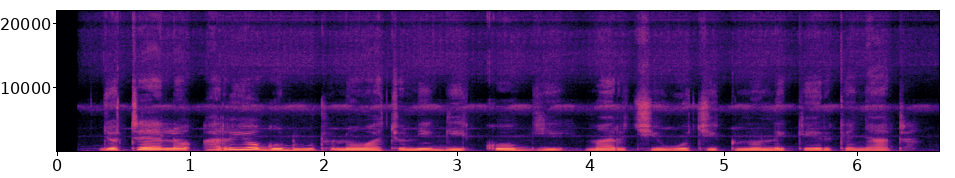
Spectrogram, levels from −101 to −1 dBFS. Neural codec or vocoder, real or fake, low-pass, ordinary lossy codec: none; real; none; none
